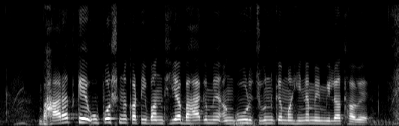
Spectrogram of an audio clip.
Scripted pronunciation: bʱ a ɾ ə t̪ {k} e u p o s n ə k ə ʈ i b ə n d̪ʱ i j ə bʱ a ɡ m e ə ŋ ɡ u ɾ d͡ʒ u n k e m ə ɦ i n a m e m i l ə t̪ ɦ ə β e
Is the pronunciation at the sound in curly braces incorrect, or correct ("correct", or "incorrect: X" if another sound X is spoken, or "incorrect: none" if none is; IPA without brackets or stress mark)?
correct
